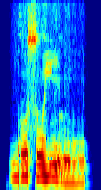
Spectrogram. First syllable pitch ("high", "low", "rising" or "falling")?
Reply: high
